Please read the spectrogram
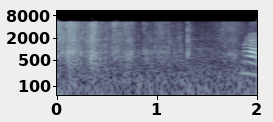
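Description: Clear plastic wrapping crinkling and crackling as it is pulled open by hand, busiest in the first second and quieter after.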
